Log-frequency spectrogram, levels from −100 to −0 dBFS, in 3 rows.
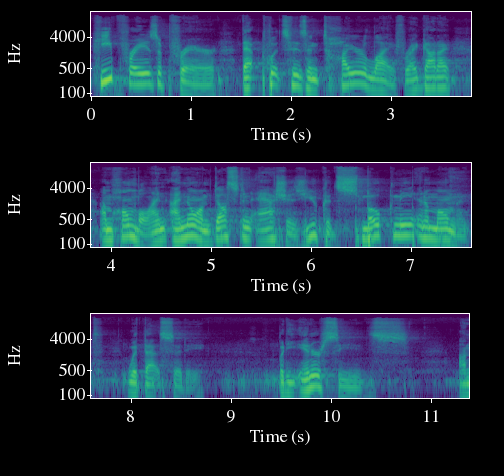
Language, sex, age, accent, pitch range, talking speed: English, male, 30-49, American, 130-190 Hz, 180 wpm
